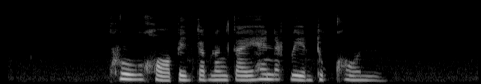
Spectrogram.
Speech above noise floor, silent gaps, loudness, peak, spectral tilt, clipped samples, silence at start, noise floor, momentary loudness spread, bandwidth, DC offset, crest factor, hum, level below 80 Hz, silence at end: 36 dB; none; -28 LUFS; -10 dBFS; -7 dB/octave; under 0.1%; 1.1 s; -63 dBFS; 12 LU; 11 kHz; under 0.1%; 18 dB; none; -80 dBFS; 1 s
